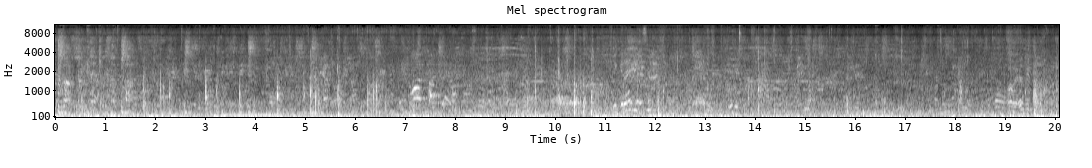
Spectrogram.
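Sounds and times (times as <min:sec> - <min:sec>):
indistinct voices talking: 0:00.0 - 0:20.0
music playing: 0:00.0 - 0:20.0.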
